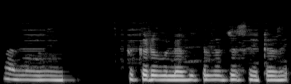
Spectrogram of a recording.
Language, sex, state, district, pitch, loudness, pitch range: Marathi, female, Maharashtra, Aurangabad, 205 Hz, -23 LUFS, 200-215 Hz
